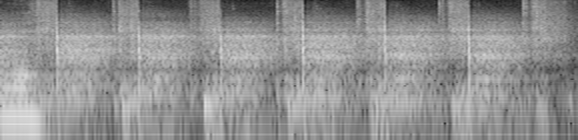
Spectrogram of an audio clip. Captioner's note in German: Messer hackt laut auf Brett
